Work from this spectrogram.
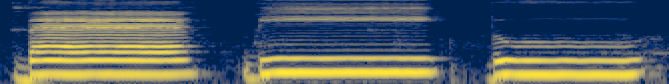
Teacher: با فتح الف صغیرہ با، با کسرہ یا صغیرہ بی، با ضمہ واو صغیرہ بو، با بی بو، دو دو کاؤنٹ اسے ہم پرولونگ کریں گے، با باریک ہوگا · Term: الحرکات الطویلہ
